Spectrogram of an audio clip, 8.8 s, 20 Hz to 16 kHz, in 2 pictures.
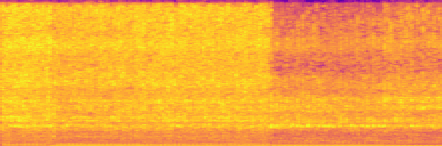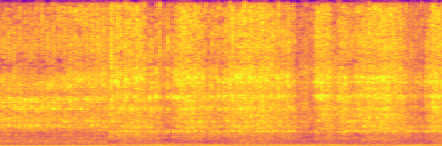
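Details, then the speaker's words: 1946 Plymouth P15 original six-cylinder engine during restoration, after swapping the cylinder 1 and 6 ignition wires suspected of causing backfiring and adding friction-reducing additive: a steady, even idle with a smooth low beat, no popping or misfire. "Fire it up again. This engine, finally running right."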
